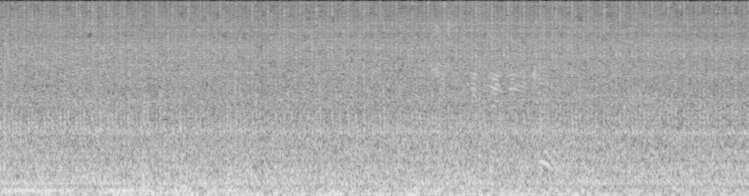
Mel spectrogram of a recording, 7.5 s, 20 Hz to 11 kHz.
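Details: 2016 Holden Colorado 2.8 diesel after replacing a faulty accessory belt tensioner that let the belt slip off; steady diesel clatter at an even idle with no chirp or slap from the belt drive; normal idle.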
